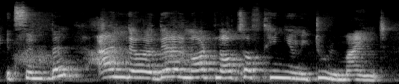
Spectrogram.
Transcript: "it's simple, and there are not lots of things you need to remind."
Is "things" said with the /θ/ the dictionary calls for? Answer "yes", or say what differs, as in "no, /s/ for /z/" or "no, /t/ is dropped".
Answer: no, /t/ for /θ/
